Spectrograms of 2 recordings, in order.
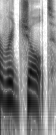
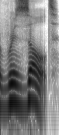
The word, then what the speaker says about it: result: If you want a good outcome at work, it's not a rejolt with a J. It's a result with a nice buzzing Z.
